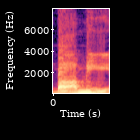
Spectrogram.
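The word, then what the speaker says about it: balmy: এই যে বামি, এখানে কিন্তু এল এর উচ্চারণটা হবে না।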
